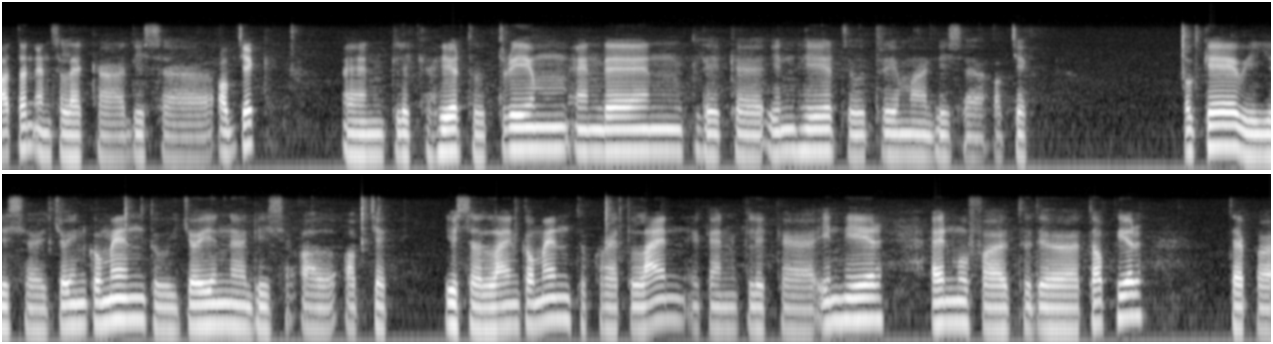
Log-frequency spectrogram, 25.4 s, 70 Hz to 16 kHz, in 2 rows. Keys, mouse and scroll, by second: 2.1 shift+click, 5.3-6.1 scroll down 1, 6.1 middle click, 6.6 scroll down 1, 6.8 middle click, 7.2-8.1 scroll up 1, 8.1 click, 8.7-9.1 scroll up 1, 9.1 click, 10.2-10.8 scroll down 1, 10.8 middle click, 11.8 space, 13.1 j, 13.9 space, 14.7 click, 16.2 space, 17.8 l, 18.7 space, 19.2 middle click, 19.6-21.0 scroll up 1.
